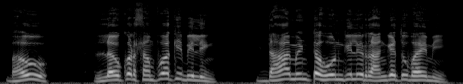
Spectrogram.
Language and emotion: Marathi, angry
